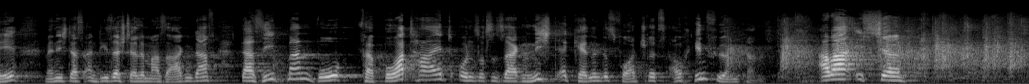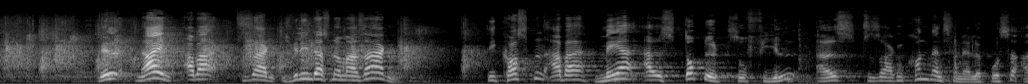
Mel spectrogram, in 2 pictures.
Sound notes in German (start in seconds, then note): 7.6 Beifall BÜNDNIS 90/DIE GRÜNEN und vereinzelt CDU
